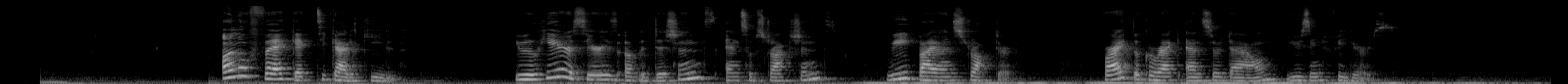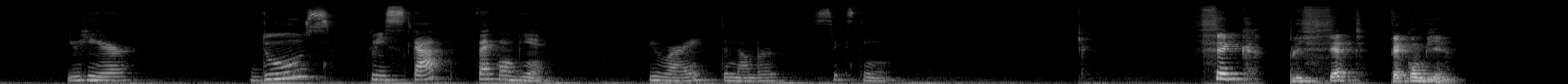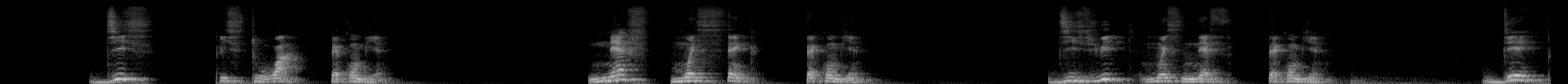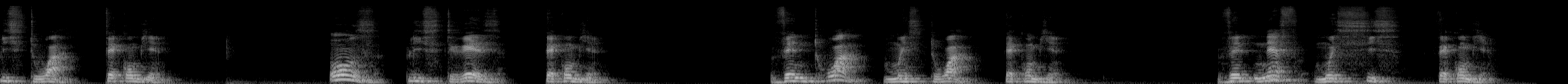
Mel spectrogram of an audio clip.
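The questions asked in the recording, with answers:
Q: 5 plus 7 fait combien?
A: 12

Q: 10 plus 3 fait combien?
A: 13

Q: 11 plus 13 fait combien?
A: 24

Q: 23 moins 3 fait combien?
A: 20

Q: 29 moins 6 fait combien?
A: 23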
